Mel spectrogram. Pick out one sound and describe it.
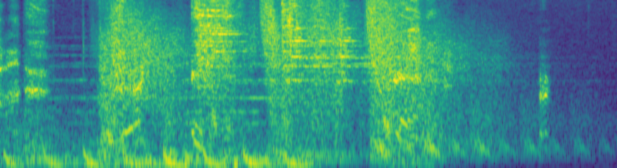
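Swords clash with a loud ringing impact.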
